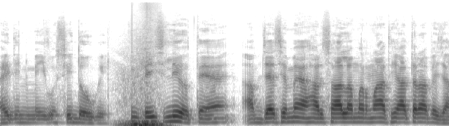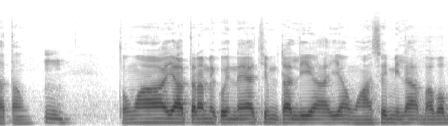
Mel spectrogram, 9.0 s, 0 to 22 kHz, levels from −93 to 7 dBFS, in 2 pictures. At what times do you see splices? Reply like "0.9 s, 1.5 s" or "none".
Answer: 1.4 s

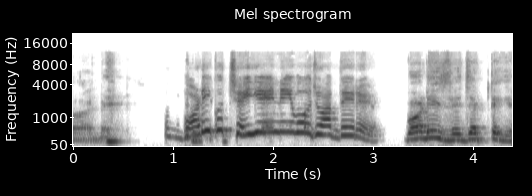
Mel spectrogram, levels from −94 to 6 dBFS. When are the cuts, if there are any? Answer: 3.2 s

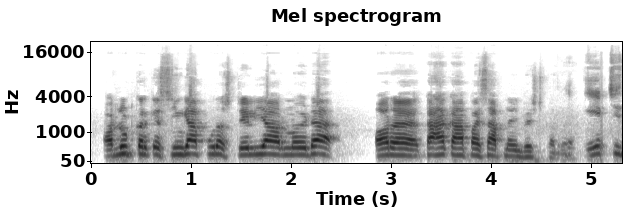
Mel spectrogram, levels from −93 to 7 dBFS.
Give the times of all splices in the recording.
none

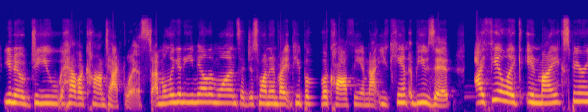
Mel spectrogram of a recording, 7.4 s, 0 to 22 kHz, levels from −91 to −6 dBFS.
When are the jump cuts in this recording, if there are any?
5.8 s

